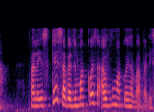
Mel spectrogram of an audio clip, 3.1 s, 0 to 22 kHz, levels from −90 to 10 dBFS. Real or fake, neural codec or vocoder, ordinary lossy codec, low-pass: fake; codec, 16 kHz, 4 kbps, X-Codec, HuBERT features, trained on LibriSpeech; none; none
